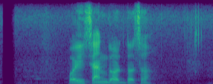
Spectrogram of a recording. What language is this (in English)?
Nepali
